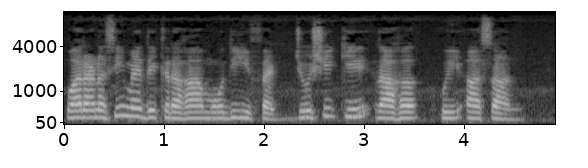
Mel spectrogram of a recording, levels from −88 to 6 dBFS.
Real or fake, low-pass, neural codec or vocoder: fake; 10.8 kHz; vocoder, 48 kHz, 128 mel bands, Vocos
